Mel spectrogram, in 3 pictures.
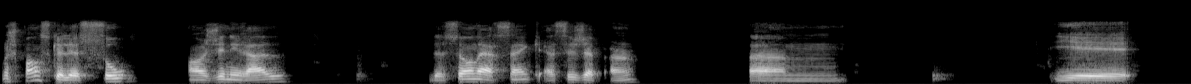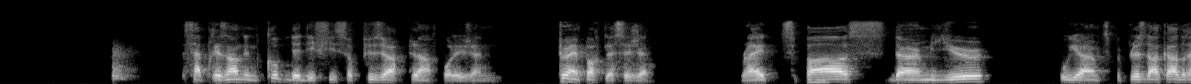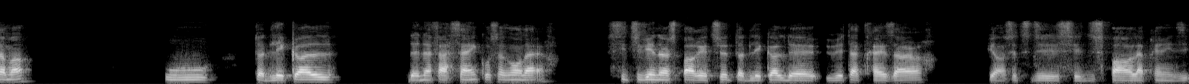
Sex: male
